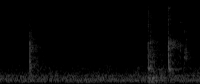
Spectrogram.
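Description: Drinking from a plastic water bottle: a single faint click about a third of a second in, then a couple more near the end as a short word is spoken.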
